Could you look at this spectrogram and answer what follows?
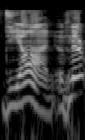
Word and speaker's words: Dionne: and by the way Kelsey's last name is pronounced Deon not Deon no it's it's Deon we practiced this you're gonna say that to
